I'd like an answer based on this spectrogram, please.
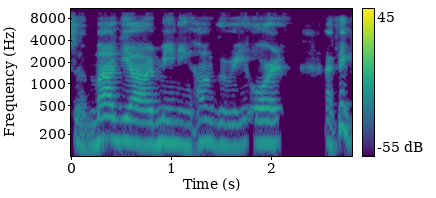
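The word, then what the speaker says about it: magyar: adjective of from Hungarian in Hungarian that's pronounced modar the uh the uh a comes out like a u and the gy in Hungary is a d the letter d as in David well I'm glad I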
